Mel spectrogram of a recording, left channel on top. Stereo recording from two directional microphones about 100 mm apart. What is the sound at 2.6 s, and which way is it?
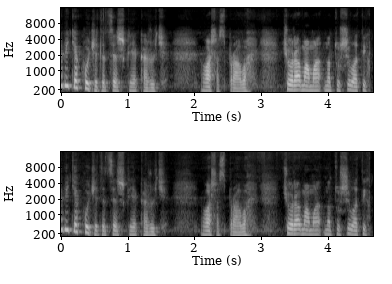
Speech, 40° right (ahead or behind).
